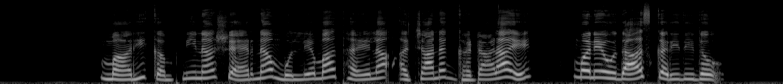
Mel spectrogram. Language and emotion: Gujarati, sad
